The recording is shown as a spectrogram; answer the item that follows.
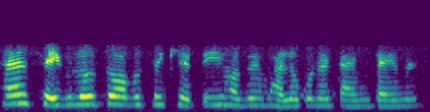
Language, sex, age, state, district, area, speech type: Bengali, female, 18-30, West Bengal, Purba Bardhaman, urban, conversation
